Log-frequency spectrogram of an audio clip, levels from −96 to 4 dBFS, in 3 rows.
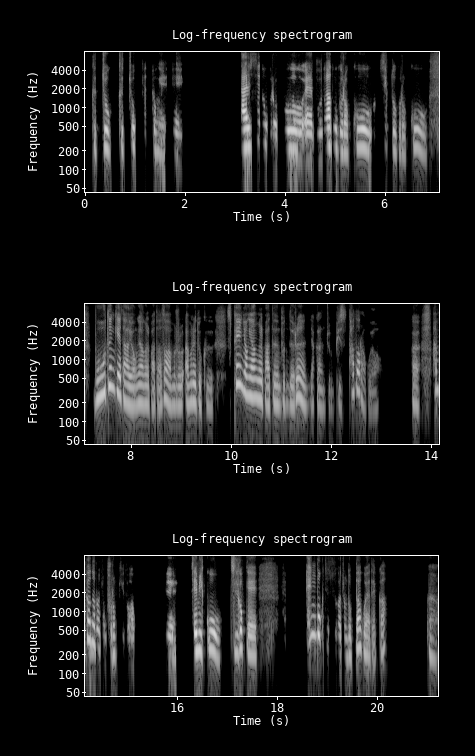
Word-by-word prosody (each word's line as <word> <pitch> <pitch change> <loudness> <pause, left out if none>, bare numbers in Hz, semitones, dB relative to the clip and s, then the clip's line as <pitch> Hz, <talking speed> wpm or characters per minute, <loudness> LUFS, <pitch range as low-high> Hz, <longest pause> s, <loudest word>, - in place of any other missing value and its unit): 그쪽 215 -3 0
그쪽 225 +1 -4
계통의 190 -5 -10 0.2
예. 185 -2 -8 1.2
날씨도 235 +5 +6
그렇고 215 -7 +2
예, 190 -1 +6
문화도 235 - +5
그렇고 215 - +2
음식도 235 -4 -8
그렇고 190 +1 -6 0.4
모든 285 - +2
게 290 - +4
다 205 -5 -1
영향을 190 +1 -4
받아서 230 +5 -7
아무르 185 -1 -6
아무래도 200 0 -4
그 170 0 -17 0.3
스페인 400 -2 +1
영향을 245 -4 +2
받은 185 0 -5
분들은 190 +1 -5
약간 175 -3 -15
좀 155 - -26
비슷하더라고요. 285 - -9 0.6
그러니까 - - -10 0.2
한편으로는 325 -6 +1
좀 200 - -21
부럽기도 200 - -8
하고 - - -7 0.6
네. 195 -2 +1 0.3
재밌고 225 -3 +5 0.2
즐겁게 245 +3 +1
해 95 -1 +2 1.0
행복지수가 425 +3 0
좀 190 - -15
높다고 225 +8 0
해야 - - -3
될까? - - -9 0.9
예. - - -6
215 Hz, 295 characters per minute, -25 LUFS, 190-250 Hz, 1.2 s, 날씨도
